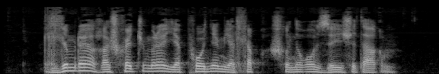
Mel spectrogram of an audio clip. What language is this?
Kabardian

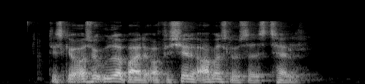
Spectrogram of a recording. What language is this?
Danish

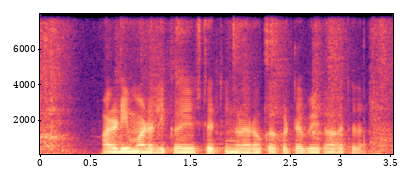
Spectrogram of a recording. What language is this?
Kannada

